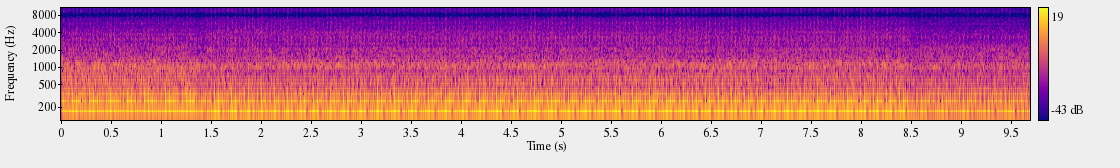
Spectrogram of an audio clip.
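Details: Honda lawn mower after carburettor work to fix surging, hot after several minutes of running: holds a steady, even note with no hunting or rising and falling speed; surging fixed, though the engine was lightly smoking.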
